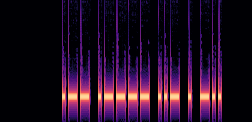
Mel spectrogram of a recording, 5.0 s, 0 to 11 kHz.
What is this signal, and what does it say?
Morse code, heard as a keyed tone, about 20 wpm, 700 Hz. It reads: W1UED
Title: Speed Racing - USA 1x3 Call Signs 17wpm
